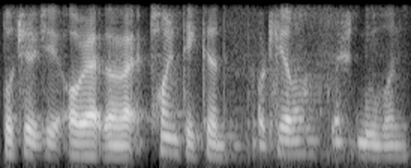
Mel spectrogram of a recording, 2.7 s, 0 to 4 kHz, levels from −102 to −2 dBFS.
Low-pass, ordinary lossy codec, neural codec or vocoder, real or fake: 3.6 kHz; none; codec, 16 kHz, 1 kbps, X-Codec, HuBERT features, trained on balanced general audio; fake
